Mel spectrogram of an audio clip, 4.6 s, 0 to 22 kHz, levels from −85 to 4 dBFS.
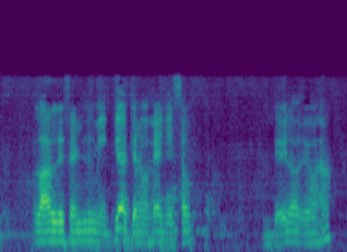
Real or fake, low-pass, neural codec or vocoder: fake; 7.2 kHz; codec, 16 kHz in and 24 kHz out, 0.6 kbps, FireRedTTS-2 codec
